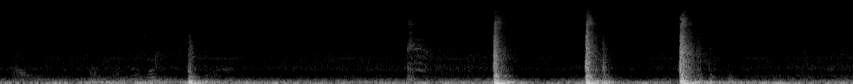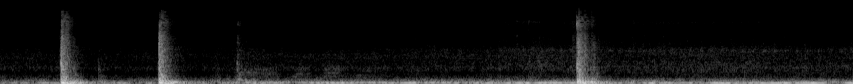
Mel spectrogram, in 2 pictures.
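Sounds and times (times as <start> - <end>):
sledgehammer striking wooden wall: 4.9 - 6.2, 6.8 - 7.3, 9.1 - 10.6.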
